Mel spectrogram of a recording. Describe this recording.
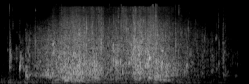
Water slosh spashing-7
environmental-sounds-research, splash, water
